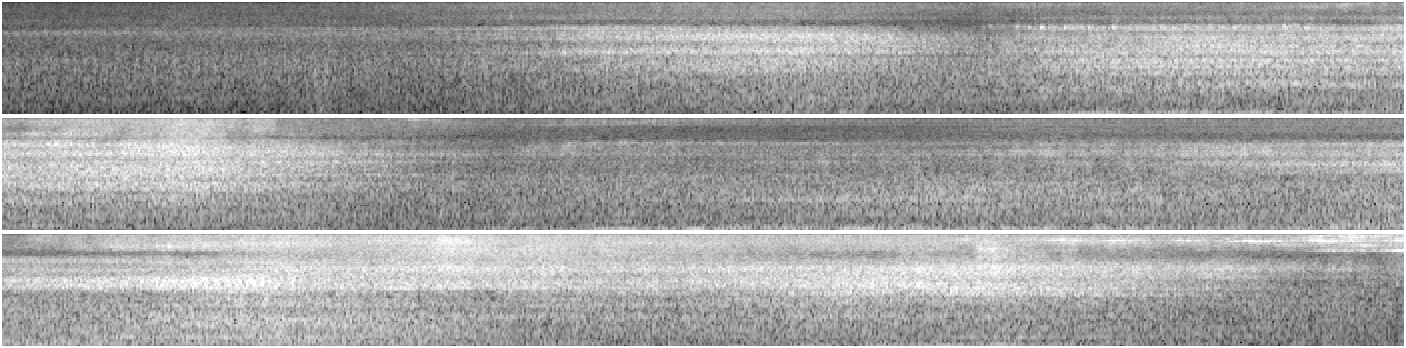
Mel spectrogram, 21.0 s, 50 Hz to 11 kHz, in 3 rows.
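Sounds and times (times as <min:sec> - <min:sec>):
tyres hissing on wet asphalt: 0:02.1 - 0:21.0.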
